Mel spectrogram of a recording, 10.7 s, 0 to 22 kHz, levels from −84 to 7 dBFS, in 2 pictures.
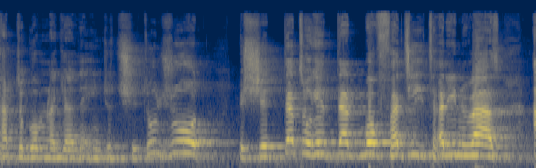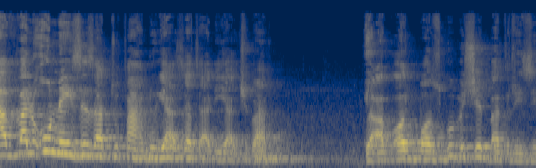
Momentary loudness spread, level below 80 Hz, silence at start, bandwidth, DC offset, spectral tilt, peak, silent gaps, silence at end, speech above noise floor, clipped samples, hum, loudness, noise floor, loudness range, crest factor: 14 LU; -58 dBFS; 0 s; 16.5 kHz; under 0.1%; -4.5 dB/octave; -2 dBFS; none; 0 s; 30 dB; under 0.1%; none; -20 LUFS; -50 dBFS; 9 LU; 18 dB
